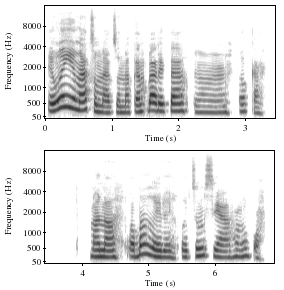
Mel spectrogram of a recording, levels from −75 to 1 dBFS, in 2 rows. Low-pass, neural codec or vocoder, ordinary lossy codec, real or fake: 14.4 kHz; codec, 44.1 kHz, 3.4 kbps, Pupu-Codec; AAC, 96 kbps; fake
